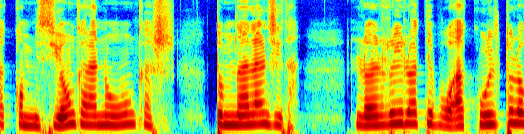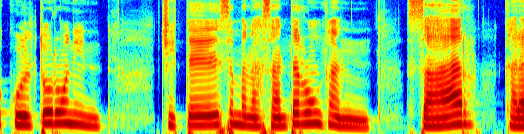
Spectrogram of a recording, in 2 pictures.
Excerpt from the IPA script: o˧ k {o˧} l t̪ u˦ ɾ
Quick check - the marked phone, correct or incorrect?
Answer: incorrect: u˧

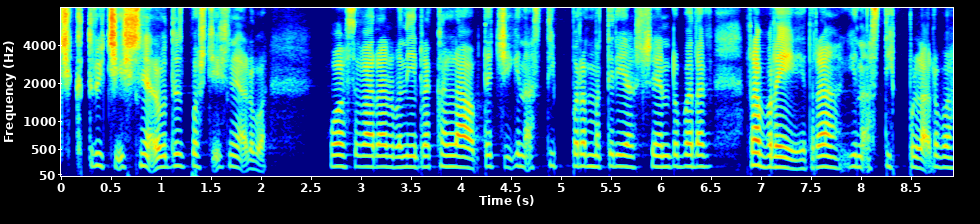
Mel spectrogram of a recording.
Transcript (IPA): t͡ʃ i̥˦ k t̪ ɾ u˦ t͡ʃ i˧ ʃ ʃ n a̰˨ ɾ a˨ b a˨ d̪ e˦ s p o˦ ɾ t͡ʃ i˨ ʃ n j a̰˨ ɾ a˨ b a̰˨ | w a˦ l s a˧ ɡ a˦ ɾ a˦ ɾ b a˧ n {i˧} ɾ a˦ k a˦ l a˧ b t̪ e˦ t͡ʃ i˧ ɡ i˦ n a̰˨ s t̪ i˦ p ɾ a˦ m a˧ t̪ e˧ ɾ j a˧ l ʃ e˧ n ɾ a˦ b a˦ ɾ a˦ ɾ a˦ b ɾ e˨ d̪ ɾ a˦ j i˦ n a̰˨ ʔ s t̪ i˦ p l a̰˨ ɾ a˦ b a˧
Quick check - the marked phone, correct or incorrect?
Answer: correct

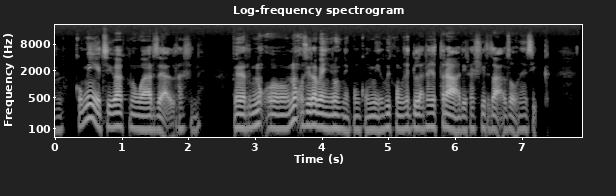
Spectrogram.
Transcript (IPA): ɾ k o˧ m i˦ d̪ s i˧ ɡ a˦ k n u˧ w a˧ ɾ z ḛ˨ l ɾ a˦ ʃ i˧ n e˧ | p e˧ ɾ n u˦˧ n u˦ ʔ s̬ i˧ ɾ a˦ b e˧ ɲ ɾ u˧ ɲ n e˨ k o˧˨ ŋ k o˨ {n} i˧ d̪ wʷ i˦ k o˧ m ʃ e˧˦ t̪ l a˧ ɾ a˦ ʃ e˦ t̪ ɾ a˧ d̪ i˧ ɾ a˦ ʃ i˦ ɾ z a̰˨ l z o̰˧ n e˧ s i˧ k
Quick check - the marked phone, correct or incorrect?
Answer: incorrect: m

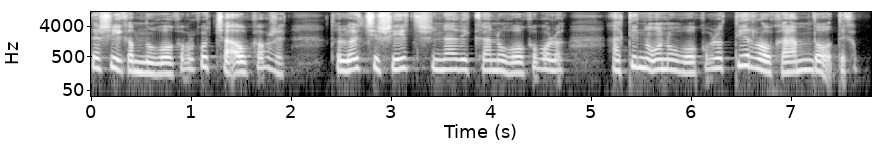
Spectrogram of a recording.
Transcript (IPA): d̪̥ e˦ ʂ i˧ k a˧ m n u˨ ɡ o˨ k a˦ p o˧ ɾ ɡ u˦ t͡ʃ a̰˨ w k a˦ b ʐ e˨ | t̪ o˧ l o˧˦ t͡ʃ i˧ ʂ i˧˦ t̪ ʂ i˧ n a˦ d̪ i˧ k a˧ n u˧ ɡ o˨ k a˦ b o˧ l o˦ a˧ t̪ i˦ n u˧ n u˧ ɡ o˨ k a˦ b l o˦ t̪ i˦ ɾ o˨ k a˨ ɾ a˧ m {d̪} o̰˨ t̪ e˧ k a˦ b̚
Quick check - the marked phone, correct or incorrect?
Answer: correct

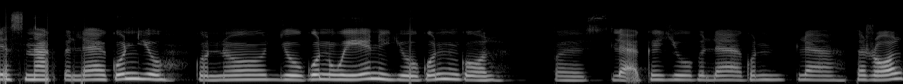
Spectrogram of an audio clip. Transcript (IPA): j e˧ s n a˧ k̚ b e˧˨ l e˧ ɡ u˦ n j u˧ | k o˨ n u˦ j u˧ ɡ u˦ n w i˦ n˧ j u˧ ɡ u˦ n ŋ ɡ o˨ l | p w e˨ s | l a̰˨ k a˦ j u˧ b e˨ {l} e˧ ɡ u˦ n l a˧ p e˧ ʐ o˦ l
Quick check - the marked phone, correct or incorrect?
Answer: correct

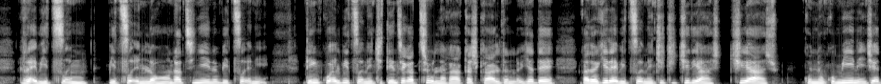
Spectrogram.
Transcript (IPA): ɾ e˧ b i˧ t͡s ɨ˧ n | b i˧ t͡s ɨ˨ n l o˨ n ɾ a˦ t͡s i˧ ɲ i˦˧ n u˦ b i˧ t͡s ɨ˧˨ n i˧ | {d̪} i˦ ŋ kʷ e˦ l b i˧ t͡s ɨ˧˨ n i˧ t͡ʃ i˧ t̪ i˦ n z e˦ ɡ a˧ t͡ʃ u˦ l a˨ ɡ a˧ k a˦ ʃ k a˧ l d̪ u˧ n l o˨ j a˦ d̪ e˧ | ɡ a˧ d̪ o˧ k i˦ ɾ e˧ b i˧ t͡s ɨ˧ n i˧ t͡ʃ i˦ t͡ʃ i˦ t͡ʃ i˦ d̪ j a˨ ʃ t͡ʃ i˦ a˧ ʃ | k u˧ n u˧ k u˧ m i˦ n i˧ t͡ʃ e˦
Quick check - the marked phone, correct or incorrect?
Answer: incorrect: t̪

